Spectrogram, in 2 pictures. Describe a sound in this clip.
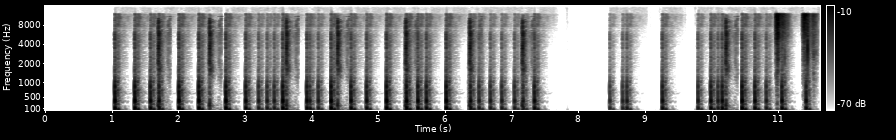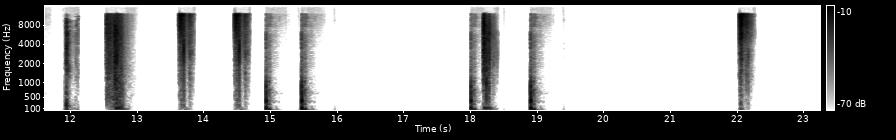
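Blocks are placed one after another with quick clicking thuds.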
